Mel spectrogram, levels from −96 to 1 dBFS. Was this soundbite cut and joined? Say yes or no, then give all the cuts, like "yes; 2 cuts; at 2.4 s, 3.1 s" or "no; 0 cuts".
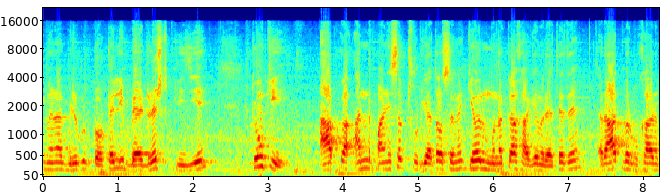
no; 0 cuts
